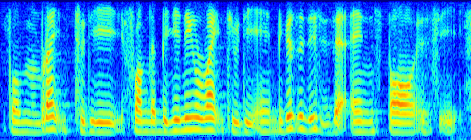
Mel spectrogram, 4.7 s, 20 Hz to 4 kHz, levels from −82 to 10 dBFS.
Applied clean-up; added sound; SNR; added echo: none; none; none; none.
